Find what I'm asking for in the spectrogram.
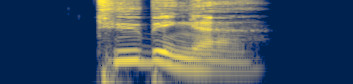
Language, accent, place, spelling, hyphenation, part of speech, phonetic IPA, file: German, Germany, Berlin, Tübinger, Tü‧bin‧ger, noun / adjective, [ˈtyːbɪŋɐ], De-Tübinger.ogg
- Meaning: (noun) A native or inhabitant of Tübingen; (adjective) of Tübingen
